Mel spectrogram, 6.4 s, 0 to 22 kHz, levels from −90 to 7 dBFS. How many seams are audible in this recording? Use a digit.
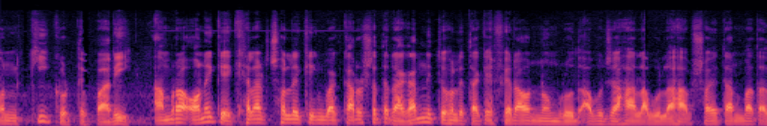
1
